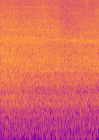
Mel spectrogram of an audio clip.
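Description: Inside a West Coast passenger plane in flight, heading for Vancouver, a loud, steady engine roar with broadband cabin hiss fills the space, unbroken and close.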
